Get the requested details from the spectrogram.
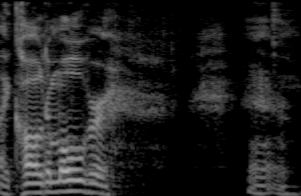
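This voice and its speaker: A man talks in a fairly high voice with a Cheyenne accent. The room echo is audible. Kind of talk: anecdote; award acceptance speech.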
